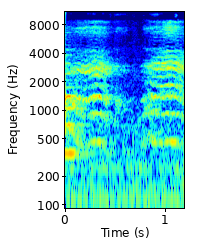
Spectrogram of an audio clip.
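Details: Newborn's first cry just after a vaginal birth following a normal pregnancy: loud, high-pitched, steady tonal wailing, a vigorous normal cry.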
